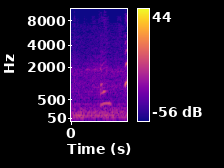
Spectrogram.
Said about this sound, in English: Let's listen silently to dogs say I love you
